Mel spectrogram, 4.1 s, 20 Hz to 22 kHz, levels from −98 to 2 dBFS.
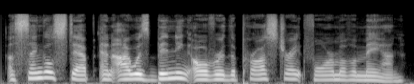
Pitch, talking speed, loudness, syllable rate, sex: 180 Hz, 205 wpm, -17 LUFS, 4.8 syllables/s, female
